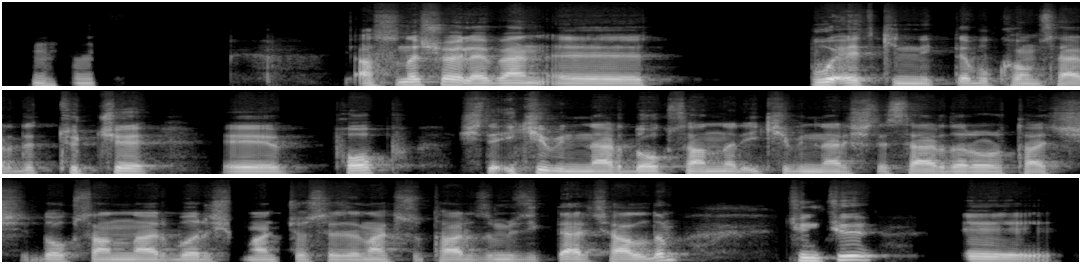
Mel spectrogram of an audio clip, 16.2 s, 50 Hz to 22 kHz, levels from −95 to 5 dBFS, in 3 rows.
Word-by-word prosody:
Hı 105 -2 -6
hı. 100 - -7 1.3
Aslında, 130 0 +2
şöyle, 120 -5 +4
ben, 110 +1 +4
eee, 95 -2 +1 0.8
bu - - +8
etkinlikte 100 - 0
bu 105 - -6
konserde 95 +5 -2
Türkçe, 115 -2 0 0.3
eee, 95 -1 +2 0.2
pop, 125 +1 +3 0.3
işte, - - -3
2000'ler 100 -4 +1
90'lar 105 -1 +1
2000'ler, 95 -1 -3
işte, 90 -1 -7
Serdar 95 +1 +1
Ortaç 95 -1 -3
90'lar 95 -1 0
Barış 95 -2 -2
Manço, 95 0 -4
Sezen 90 0 -4
Aksu 95 -2 -4
tarzı 95 0 -1
müzikler 95 +2 -1
çaldım. 105 -1 +1 0.5
Çünkü, 170 - +3 0.4
eee 105 -3 0
95 Hz, 110 wpm, -22 LUFS, 95-110 Hz, 1.3 s, bu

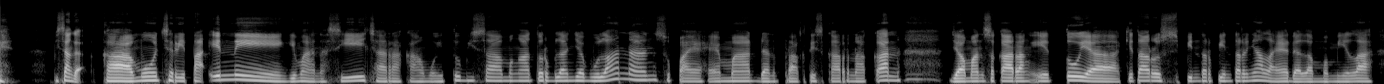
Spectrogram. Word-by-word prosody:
Eh, - - -3 0.4
bisa - - +2
nggak 370 - -1 0.2
kamu 155 +4 +7
ceritain 180 +3 0
nih, 175 -10 +3
gimana 140 -2 -3
sih 170 +4 0
cara 135 -2 -4
kamu 135 0 -6
itu 190 - -4
bisa 175 -1 -3
mengatur 170 +1 -2
belanja 170 +1 +1
bulanan 205 +5 -1
supaya 150 -6 -5
hemat 150 +3 -2
dan 135 -1 -2
praktis? 135 +2 -6
Karena 140 0 -4
kan 190 +4 +1 0.6
zaman 145 +1 +3
sekarang 155 0 +2
itu 185 +5 +1
ya, 140 -5 +3
kita 170 +2 0
harus 165 -1 -2
pintar-pintarnya 165 +2 -2
lah 150 -5 -1
ya 140 - +1
dalam 130 -1 -1
memilah 135 +1 -2
155 Hz, 140 wpm, -22 LUFS, 140-175 Hz, 0.6 s, kamu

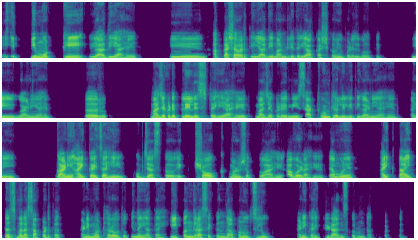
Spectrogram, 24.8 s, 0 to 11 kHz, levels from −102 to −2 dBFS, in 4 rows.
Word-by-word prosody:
ती 405 - -13
इतकी 255 -10 -1
मोठ्ठी 205 0 +4
यादी 160 0 +3
आहे 150 -2 0 0.5
की 155 -3 +1
आकाशावरती 175 +2 +2
यादी 155 -1 +2
मांडली 150 -1 -2
तरी 150 +1 -2
आकाश 130 -1 -1
कमी 125 0 -3
पडेल 120 +1 -6
बहुतेक, 120 -2 -11 0.4
इतकी 140 -2 +1
गाणी 120 0 -1
आहेत. 115 -1 -5 0.5
तर 170 +2 +3 0.7
माझ्याकडे 155 +3 +5
प्लेलिस्ट 160 0 +4
ही 160 -1 +1
आहेत, 150 -1 0
माझ्याकडे 145 0 0
मी 145 0 0
साठवून 150 +2 0
ठेवलेली 150 -3 +1
ती 150 - -3
गाणी 130 -2 -1
आहेत, 130 0 -6 0.2
आणि 135 +1 -1 0.7
गाणी 160 +6 +8
ऐकायचाही 180 +4 +4 0.2
खूप 155 -2 -6
जास्त 140 0 -1
एक 140 0 -5 0.2
शौक 140 -3 +2
म्हणू 135 -1 0
शकतो, 130 0 -6
आहे 120 0 -1
आवड 135 +1 +3
आहे. 125 0 -6
त्यामुळे 170 +5 +2 0.5
ऐकता 165 +8 +4
ऐकताच 210 0 +1
मला 165 -3 +3
सापडतात 130 -1 -3 0.3
आणि 140 +1 +1
मग 150 +2 +1
ठरवतो 140 -1 0
की - - -6
नाही 150 -4 0
आता 120 +3 -6
ही 165 +9 0
15 160 -2 +2
सेकंद 150 -2 -4
आपण 145 +2 -2
उचलू 135 +1 -3 0.5
आणि 135 +1 0
काहीतरी 135 0 -5
डान्स 120 -2 0
करून 115 -1 -7
टाकू - - -15
पटकन. - - -23
145 Hz, 150 wpm, -25 LUFS, 135-160 Hz, 0.7 s, गाणी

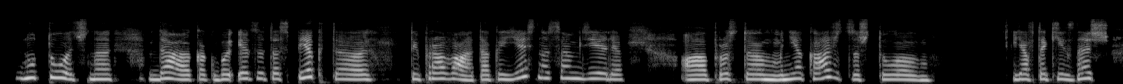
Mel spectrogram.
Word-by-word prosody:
Ну 290 +2 +3
точно. 235 -6 +2 0.4
Да, 230 0 +4
как 225 0 -4
бы 230 +2 +1
этот 265 -1 -3
аспект, 295 +7 0
а. 230 -1 +1 0.4
Ты 245 - -3
права, 255 -5 +2
так 220 +3 -3
и 230 - +1
есть 310 +12 -1
на 295 -2 -2
самом 285 -1 -1
деле. 250 -3 -2 0.6
А, 225 0 +5
просто 235 +1 -2
мне 225 +4 +5
кажется, 260 -3 -1
что, 220 +1 -1
м, 195 -1 0 0.8
я 235 +1 0
в 215 - -11
таких, 240 -1 -2
знаешь, 265 +6 -2
235 Hz, 140 wpm, -22 LUFS, 225-270 Hz, 0.8 s, А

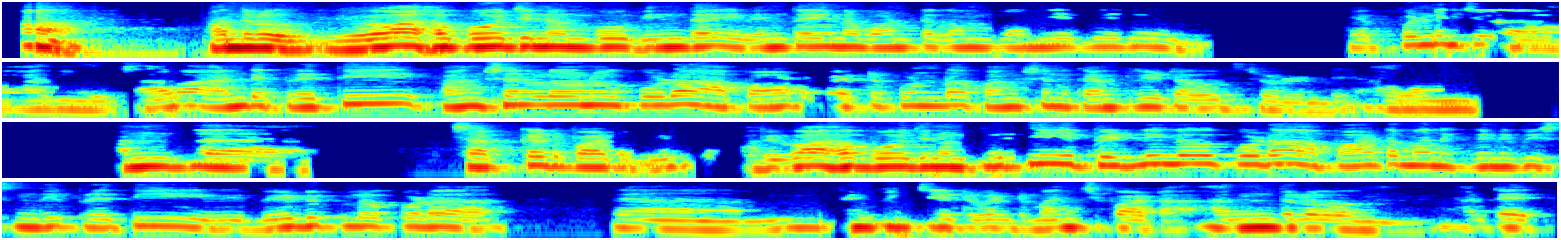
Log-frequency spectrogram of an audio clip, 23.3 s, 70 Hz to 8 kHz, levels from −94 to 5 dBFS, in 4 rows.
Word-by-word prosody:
ఆ! - - +11 0.7
అందులో 180 0 +11 0.3
'వివాహ 185 +5 +7 0.2
భోజనంబు 185 -1 +6
విందయి 185 +3 +2
వింతైన 190 +1 0
వంటకంబు' 180 0 -4
అనేదేదో 185 +1 -5 0.8
ఎప్పటినుంచో 220 +6 -3 0.4
అది 155 0 -9 0.2
చాలా 175 +6 -4
అంటే 200 +2 +2
ప్రతీ 180 +6 0 0.3
ఫంక్షన్‌లోనూ 220 +3 +1
కూడా 225 +2 -1
ఆ - - 0
పాట 185 +2 -2 0.2
పెట్టకుండా 200 +2 -5
ఫంక్షన్ 185 +2 -2
కంప్లీట్ 180 +1 -2
అవ్వదు 165 -1 -9
చూడండి. 135 -2 -11
అలా. 155 0 -6 1.0
అంత, 190 0 +4 1.0
చక్కటి 185 +3 0
పాటండి, 180 -2 -2 0.4
'వివాహ 195 +2 +3
భోజనంబు' 185 -1 +4
ప్రతి 195 +6 0 0.2
పెళ్ళిలో 235 +4 +1 0.2
కూడా 230 +2 0
ఆ - - -4
పాట 200 +2 -4
మనకు 195 -3 -2
వినిపిస్తుంది. 185 0 -1
ప్రతీ 175 +3 -6 0.2
వే 160 - -10
వేడుకలో 195 +2 -2
కూడా 185 0 -2 0.7
ఆహ్, 155 -3 -6 0.4
వినిపించేటువంటి 180 -2 -1
మంచి 180 +1 0
పాట. 165 -1 -6 0.2
అందులో 180 -1 +4 0.5
అంటే 170 +1 -5
185 Hz, 115 wpm, -17 LUFS, 175-195 Hz, 1.0 s, ఆ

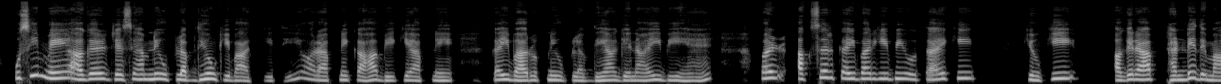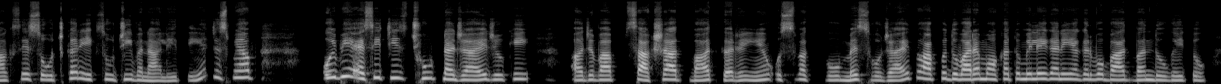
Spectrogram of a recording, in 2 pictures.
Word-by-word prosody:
उसी 405 +9 +4
में 285 0 +5
अगर 255 +1 +4
जैसे 235 +2 +1
हमने 235 +2 +3
उपलब्धियों 230 +1 +2
की 200 -3 -3
बात 175 -4 -1
की 175 0 -10
थी 235 +10 -8
और 240 -7 -3
आपने 190 +2 -1
कहा 195 +1 +1
भी 180 -2 -4
कि 195 - -3
आपने 180 0 -3 0.4
कई 220 +2 +2
बार 185 -2 +3
अपनी 205 +2 -2
उपलब्धियाँ 180 +1 -2
गिनाई 185 +3 -1
भी 190 -1 -3
हैं। 170 +7 -3 0.5
पर 295 +1 +2
अक्सर 310 +5 +2
कई 265 -2 +2
बार 260 0 +1
ये 260 0 0
भी 265 +2 0
होता 230 -4 -2
है 245 +2 +2
कि 285 +2 -3 0.5
क्योंकि 260 - 0 0.4
अगर 220 +4 +3
आप 225 +1 +5
ठंडे 210 +8 +3
दिमाग़ 195 -6 0
से 250 -1 -3
सोच 220 -4 -2
कर 285 0 -1
एक 235 -5 -2
सूची 230 -1 -3
बना 175 -4 -1
लेती 175 +4 -7
हैं 300 - -6
जिसमें 315 0 -2
आप 325 +1 +2 0.7
कोई 330 - +3
भी 370 +3 +4
ऐसी 305 -2 +3
चीज़ 300 -3 -2
छूट 280 -1 -1
ना 235 -1 +6
जाए 210 0 +2
जो 225 0 -1
कि 250 0 -3 0.4
अ, 200 - +1
जब 210 +1 -2
आप 210 0 +3 0.2
साक्षात 220 +1 +5
बात 200 +4 0
कर 190 -1 0
रही 190 +1 -3
हैं 210 - -1
उस 225 -1 -3
वक़्त 225 -2 -3
वो 195 0 -3
मिस 220 0 -1
हो 190 -1 -5
जाए 185 +4 0
तो 295 +2 -6
आपको 255 +1 +3
दोबारा 235 -1 +4
मौका 245 0 +1
तो 250 +1 -3
मिलेगा 255 +1 +2
नहीं 245 -1 +1
अगर 230 0 -2
वो 240 +1 -1
बात 210 -1 +2
बंद 205 +1 -1
हो 195 -1 -2
गई 195 0 -3
तो, 185 -2 -7
225 Hz, 205 wpm, -23 LUFS, 195-255 Hz, 0.7 s, ना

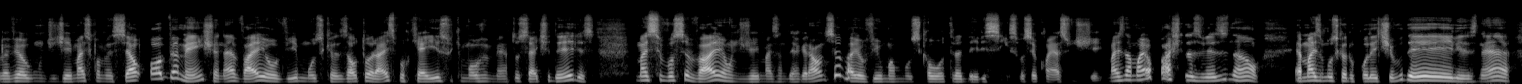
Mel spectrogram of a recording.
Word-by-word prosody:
vai 135 0 -5
ver 150 - -5
algum 145 0 -4
DJ 135 0 -5
mais 155 +2 -2
comercial, 155 +5 +1
obviamente, 250 - +1
né, 145 - -1
vai 140 +6 +4
ouvir 145 -2 -4
músicas 145 -2 -8
autorais, 160 +5 +1
porque 145 -2 -8
é 135 - +4
isso 155 +3 -2
que 150 - -21
movimenta 140 -3 -10
o 150 - -8
set 130 -2 -3
deles, 180 +8 -1 0.4
mas 195 0 +4
se 200 - +3
você 185 0 +2
vai 145 +8 +6
a - - 0
um 150 - -9
DJ 130 0 -8
mais 130 0 -10
underground, 130 +8 -3
você 215 +1 0
vai 150 - +1
ouvir 135 0 -4
uma 130 -1 -9
música 130 0 -4
ou 130 - -2
outra 130 0 -6
dele 120 - -11
sim, - - +4
se - - -2
você - - -1
conhece - - -3
o - - -25
DJ. - - -8
Mas 165 +2 0
na 210 - +1
maior 210 +2 +3
parte - - 0
das 190 -3 -2
vezes, 170 +7 -2
não, 180 -4 0 0.4
é 150 - +5
mais 180 +1 +4
música 170 -1 -1
do 140 - -10
coletivo 150 +5 -1
deles, 175 - +5
né, 165 +5 +1
150 Hz, 225 wpm, -25 LUFS, 135-180 Hz, 0.4 s, vai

